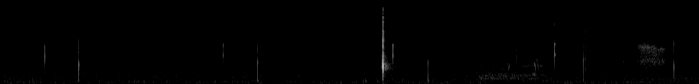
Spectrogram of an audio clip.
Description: Baby girl has hiccups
